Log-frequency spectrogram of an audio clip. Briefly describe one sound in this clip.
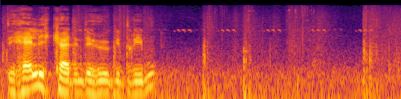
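Small footsteps fall on soft forest ground.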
